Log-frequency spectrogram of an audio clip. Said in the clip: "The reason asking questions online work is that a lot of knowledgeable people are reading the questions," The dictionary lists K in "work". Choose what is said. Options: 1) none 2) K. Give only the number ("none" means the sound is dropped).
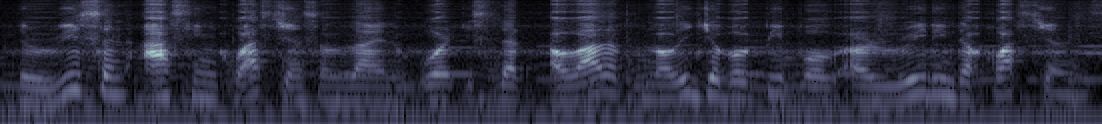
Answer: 1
